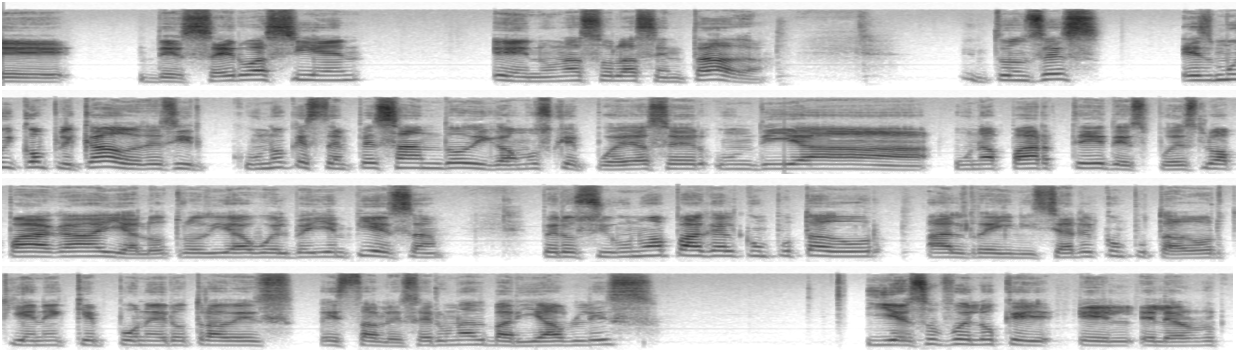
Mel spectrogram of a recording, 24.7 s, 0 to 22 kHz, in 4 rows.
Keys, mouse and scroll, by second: 22.4 click, 23.1 click.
